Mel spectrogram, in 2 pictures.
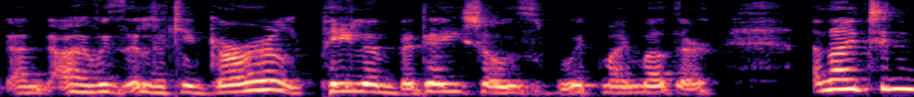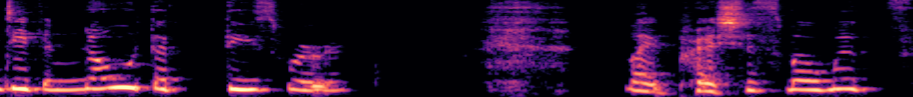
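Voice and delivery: tearful, weeping voice. Speaking to Bridget about her hopes for when she's gone, crying. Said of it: "I'm sorry for crying".

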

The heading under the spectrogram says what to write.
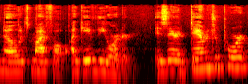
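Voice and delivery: ordinary talk

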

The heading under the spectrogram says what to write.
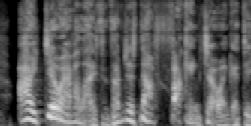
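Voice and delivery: high, furious, angry yelled scream. Retelling a 911 call after being hit, imitating the other driver screaming. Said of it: "And she screams".

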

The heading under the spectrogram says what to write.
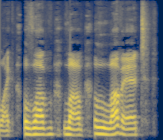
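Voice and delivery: put-on slow, drawn-out Valley Girl accent. Praising a movie, imagining it said by a valley girl, in a valley girl voice. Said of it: "I could just imagine this being some like Valley Girl".

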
